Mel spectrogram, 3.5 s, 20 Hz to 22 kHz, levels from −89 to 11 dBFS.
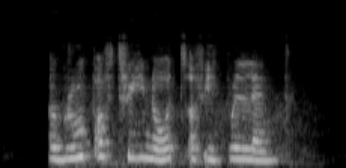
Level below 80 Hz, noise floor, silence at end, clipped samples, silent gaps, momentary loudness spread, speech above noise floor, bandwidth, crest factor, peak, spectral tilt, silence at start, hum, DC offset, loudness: -72 dBFS; -68 dBFS; 0.7 s; under 0.1%; none; 7 LU; 46 dB; 7.6 kHz; 14 dB; -8 dBFS; -5.5 dB/octave; 0.5 s; none; under 0.1%; -23 LUFS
